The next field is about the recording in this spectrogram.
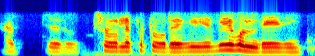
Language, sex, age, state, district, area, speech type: Punjabi, female, 45-60, Punjab, Muktsar, urban, conversation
